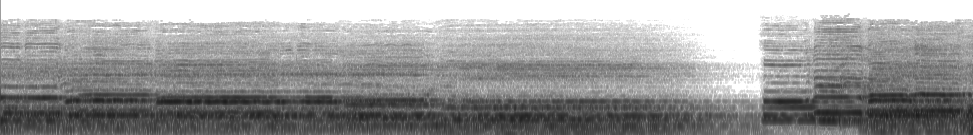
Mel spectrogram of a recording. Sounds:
yodelling

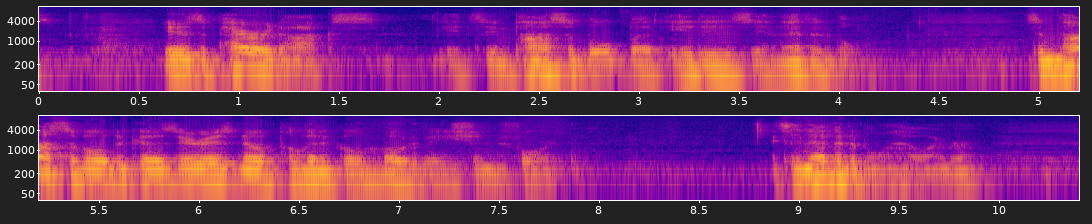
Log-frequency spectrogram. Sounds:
Male speech, Narration, Speech

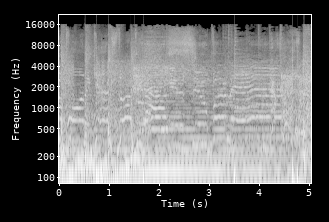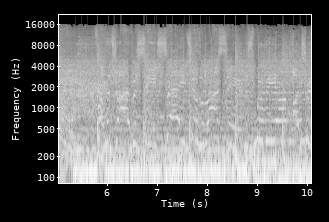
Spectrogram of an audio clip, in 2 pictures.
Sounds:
Music

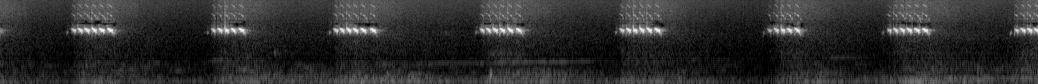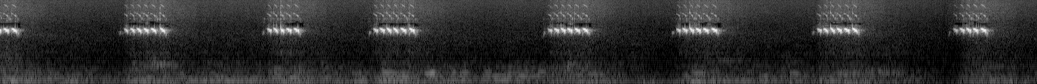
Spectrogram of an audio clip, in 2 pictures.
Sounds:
cricket chirping

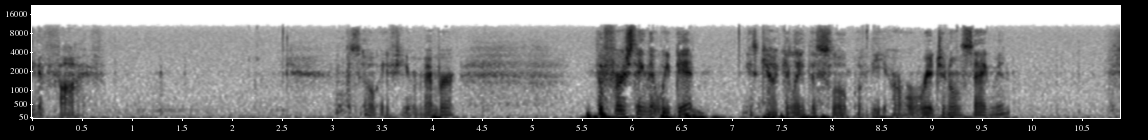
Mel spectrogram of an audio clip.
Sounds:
Speech

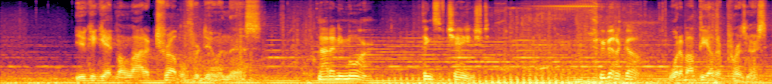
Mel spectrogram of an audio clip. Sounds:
Speech, Music

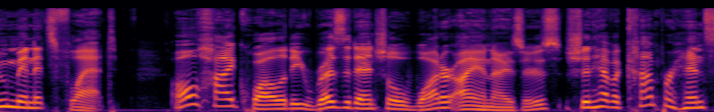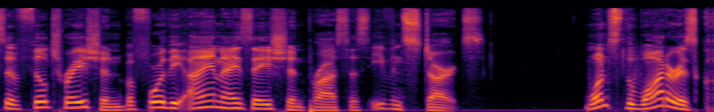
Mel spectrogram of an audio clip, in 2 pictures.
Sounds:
Speech

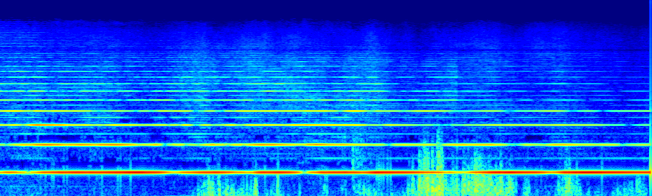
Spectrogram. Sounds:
Civil defense siren, Siren

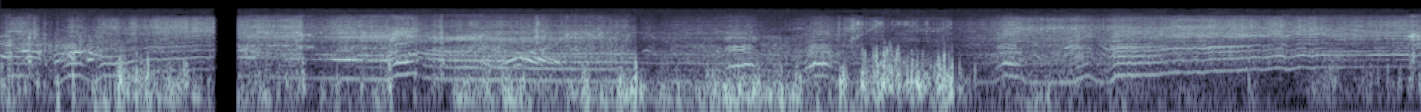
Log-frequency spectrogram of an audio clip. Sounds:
Car, Speech, Motor vehicle (road)

